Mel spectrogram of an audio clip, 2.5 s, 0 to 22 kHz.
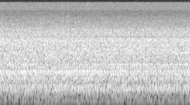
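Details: Bluetti AC200 Max power station right after switch-on: steady loud rushing fan whoosh with no variation, fans pinned at full speed for no reason, suspected from a faulty temperature sensor. Fans stuck at full speed.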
